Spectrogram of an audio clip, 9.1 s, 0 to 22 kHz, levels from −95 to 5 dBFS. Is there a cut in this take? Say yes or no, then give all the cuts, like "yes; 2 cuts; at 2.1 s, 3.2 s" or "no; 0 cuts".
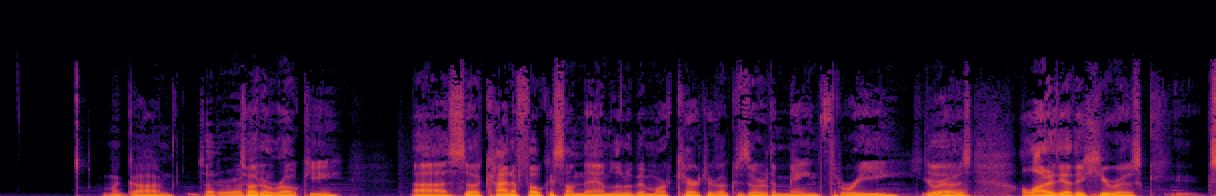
yes; 1 cut; at 5.8 s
